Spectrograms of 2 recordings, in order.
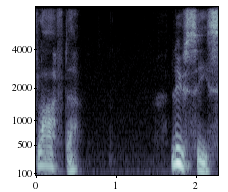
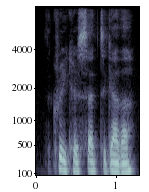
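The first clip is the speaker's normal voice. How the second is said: usual speaking voice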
